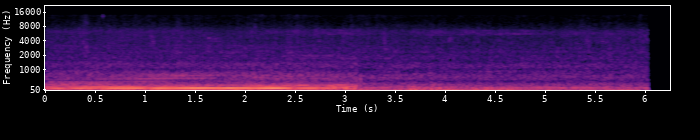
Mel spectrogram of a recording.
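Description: Background music of held low notes that change and grow quieter about three seconds in, then cut off suddenly near the end.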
